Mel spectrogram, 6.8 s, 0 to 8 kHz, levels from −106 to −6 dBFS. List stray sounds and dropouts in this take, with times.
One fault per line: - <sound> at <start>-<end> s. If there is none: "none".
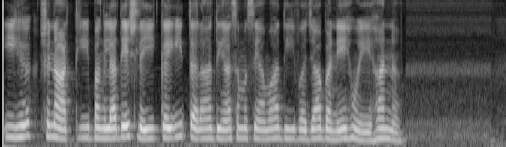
none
